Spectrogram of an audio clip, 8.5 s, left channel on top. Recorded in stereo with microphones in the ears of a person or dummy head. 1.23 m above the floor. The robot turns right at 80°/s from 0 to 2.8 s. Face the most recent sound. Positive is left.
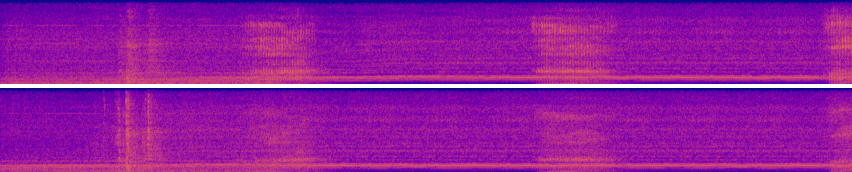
turn(degrees=60)  # may be behind; listen again after turning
